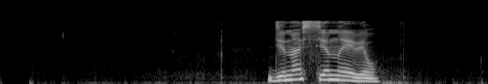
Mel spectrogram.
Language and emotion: Russian, neutral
